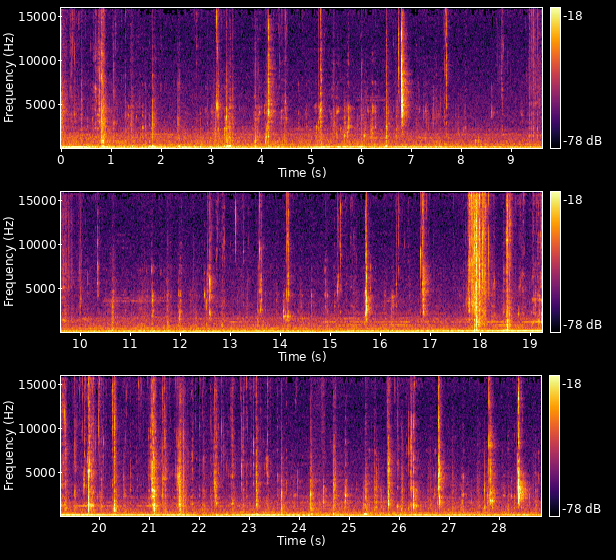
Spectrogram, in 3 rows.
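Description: A person chewing and biting crisp fried dumplings close to the microphone, with scattered sharp crunches and mouth clicks, the loudest about 18 seconds in. A steady low hum runs underneath.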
